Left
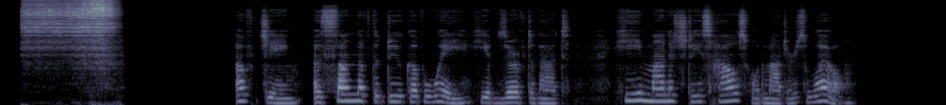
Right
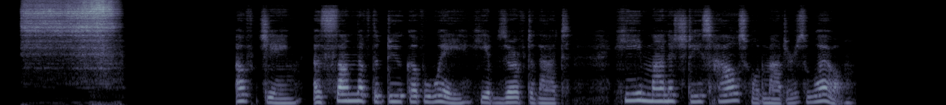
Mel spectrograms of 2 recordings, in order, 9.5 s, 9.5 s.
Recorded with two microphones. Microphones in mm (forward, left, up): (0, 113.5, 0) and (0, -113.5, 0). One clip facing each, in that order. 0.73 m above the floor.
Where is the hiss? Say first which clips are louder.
Left 2 dB; 60° left (ahead or behind), 1.0 m.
